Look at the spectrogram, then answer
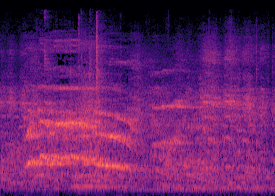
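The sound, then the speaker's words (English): A rooster crows loudly from a cage at a poultry show, a long harmonic call lasting about two seconds, followed by a busy backdrop of other fowl calling and clucking in a noisy indoor space. “People saying the wannabe runaway cock wasn't pen trained, just brought out of an open shed and into a cage today for the first time.”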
